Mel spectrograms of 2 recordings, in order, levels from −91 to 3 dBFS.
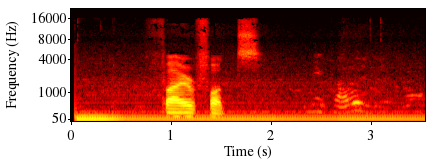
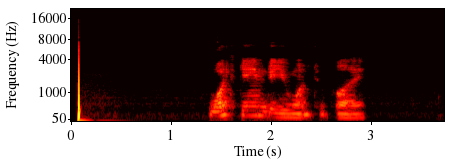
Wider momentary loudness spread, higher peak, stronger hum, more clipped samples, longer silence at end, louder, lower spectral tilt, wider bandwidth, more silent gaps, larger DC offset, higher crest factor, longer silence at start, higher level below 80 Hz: first, 22 LU vs 8 LU; about the same, -4 dBFS vs -2 dBFS; first, 60 Hz at -35 dBFS vs none; neither; second, 0 s vs 0.85 s; first, -24 LUFS vs -40 LUFS; second, -5.5 dB/octave vs -7.5 dB/octave; first, 16.5 kHz vs 7.8 kHz; neither; neither; second, 22 dB vs 36 dB; about the same, 0.05 s vs 0.05 s; first, -34 dBFS vs -52 dBFS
